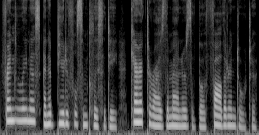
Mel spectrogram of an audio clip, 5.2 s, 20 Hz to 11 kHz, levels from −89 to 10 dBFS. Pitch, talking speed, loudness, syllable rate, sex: 195 Hz, 150 wpm, -21 LUFS, 5.6 syllables/s, female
